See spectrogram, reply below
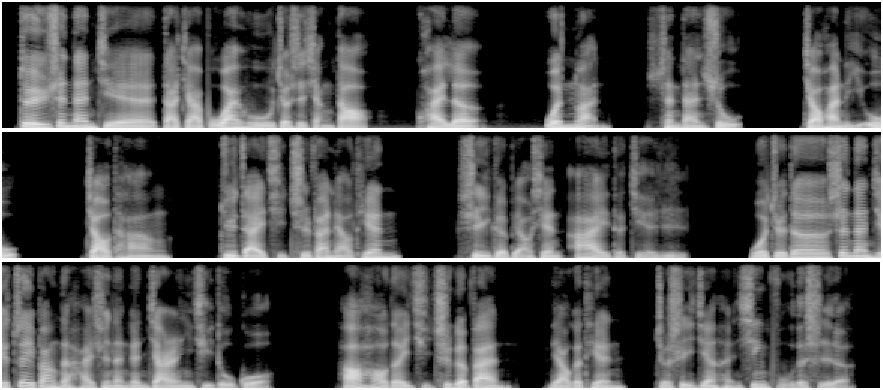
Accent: Taiwan; 台湾是一块宝岛，同时也是我们的家乡

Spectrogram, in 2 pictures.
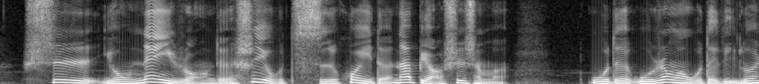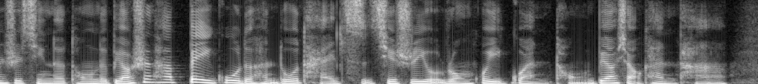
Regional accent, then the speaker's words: Taiwan; 我们台湾人

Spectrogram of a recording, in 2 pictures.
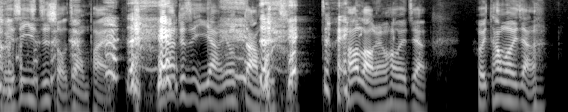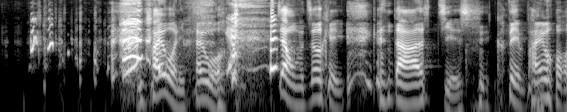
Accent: Taiwan; moved away as an adult; now in Netherlands; 我们是台湾人，那我们不能带我们的家人进来，就算我们住在这

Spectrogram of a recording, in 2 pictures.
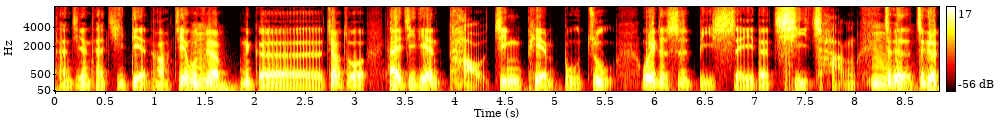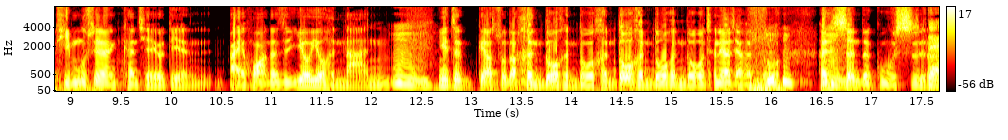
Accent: Tucheng, New Taipei, Taiwan; 我今天想要先讲一件我故乡的事，土城

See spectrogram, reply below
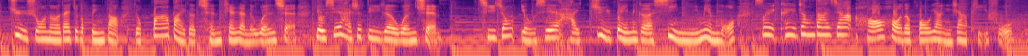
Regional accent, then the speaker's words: Taipei, Taiwan; now in Taichung, Taiwan; 在台中久了之后，偶尔回去一下台北

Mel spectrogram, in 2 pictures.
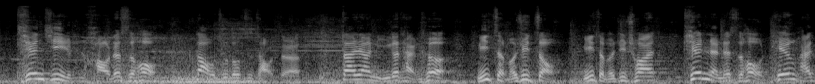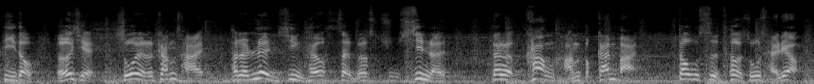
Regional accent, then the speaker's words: Taiwan; 我们台湾人

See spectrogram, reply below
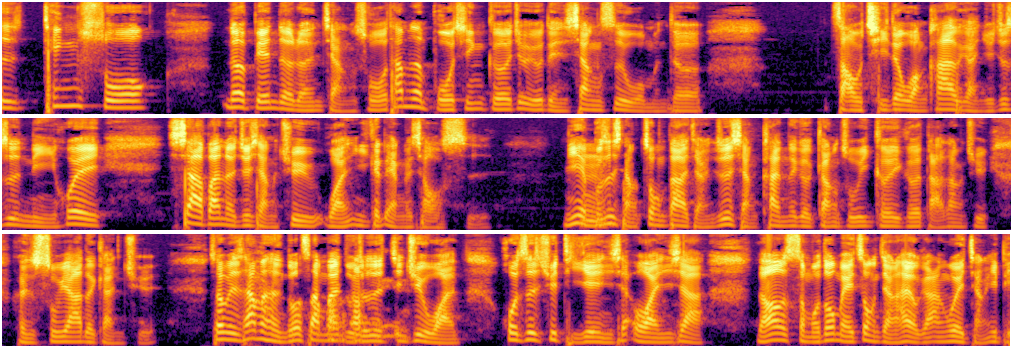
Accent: Taiwan; 早期早期我们台湾人其实生活是离不开赌博电玩的。

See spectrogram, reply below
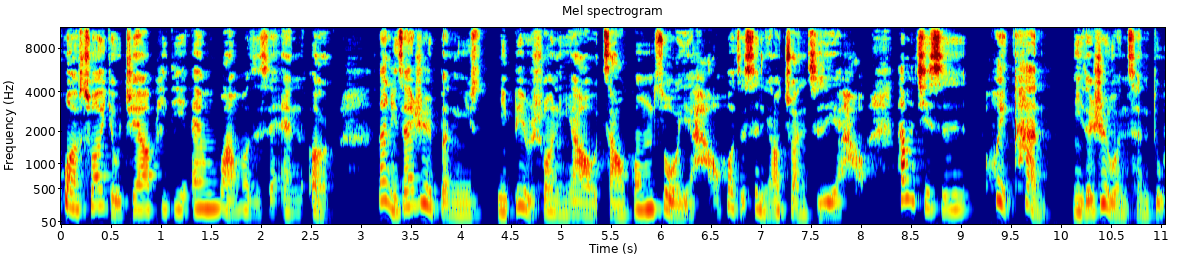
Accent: Singapore; moved away as an adult; now in Ibaraki, Japan; 我是来自新加坡的

